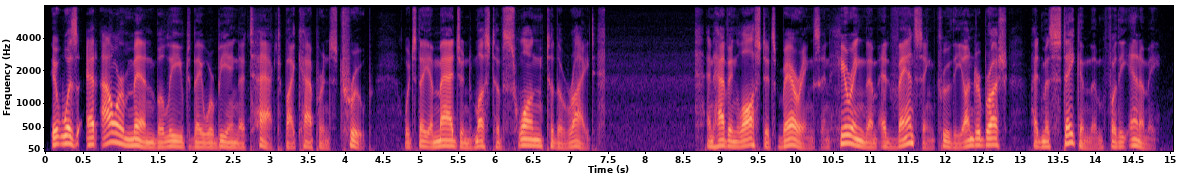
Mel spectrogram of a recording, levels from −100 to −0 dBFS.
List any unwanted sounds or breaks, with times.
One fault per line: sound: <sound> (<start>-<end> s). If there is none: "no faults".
no faults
